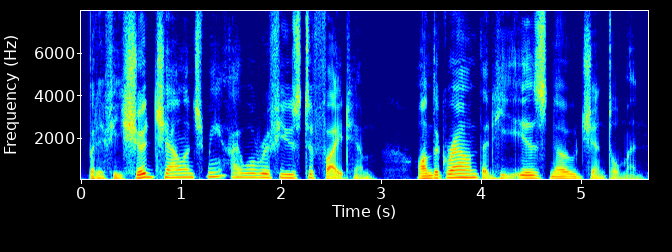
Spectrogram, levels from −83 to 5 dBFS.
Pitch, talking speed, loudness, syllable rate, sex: 130 Hz, 210 wpm, -19 LUFS, 5.1 syllables/s, male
